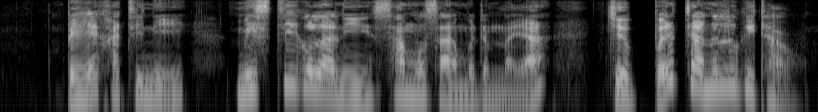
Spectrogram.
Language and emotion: Bodo, happy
